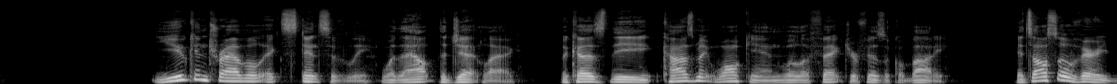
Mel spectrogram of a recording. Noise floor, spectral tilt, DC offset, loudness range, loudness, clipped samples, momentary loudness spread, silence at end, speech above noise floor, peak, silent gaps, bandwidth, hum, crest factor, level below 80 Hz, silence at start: -86 dBFS; -6 dB/octave; under 0.1%; 4 LU; -22 LUFS; under 0.1%; 12 LU; 0 s; 64 dB; -6 dBFS; none; 14.5 kHz; none; 18 dB; -60 dBFS; 1.55 s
